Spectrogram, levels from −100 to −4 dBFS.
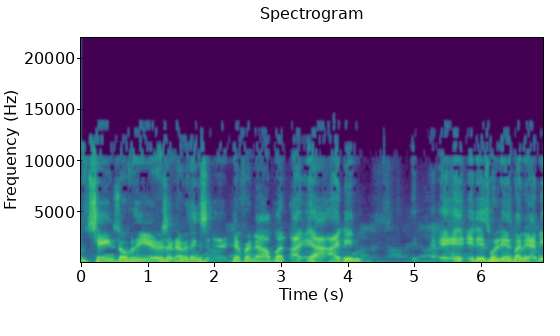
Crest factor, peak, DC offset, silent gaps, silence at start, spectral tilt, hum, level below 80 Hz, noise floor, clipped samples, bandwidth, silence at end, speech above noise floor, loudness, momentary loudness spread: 14 dB; -6 dBFS; under 0.1%; none; 0 s; -4.5 dB/octave; none; -50 dBFS; -47 dBFS; under 0.1%; 14 kHz; 0 s; 26 dB; -21 LUFS; 5 LU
